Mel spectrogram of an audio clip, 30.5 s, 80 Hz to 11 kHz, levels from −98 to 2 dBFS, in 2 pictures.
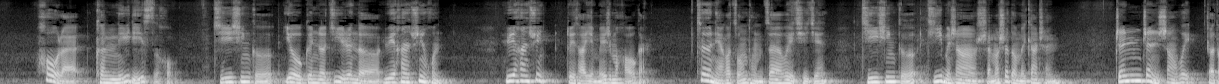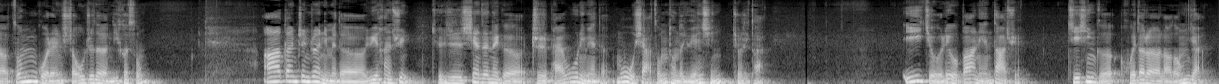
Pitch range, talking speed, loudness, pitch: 100-165 Hz, 230 characters per minute, -16 LUFS, 125 Hz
